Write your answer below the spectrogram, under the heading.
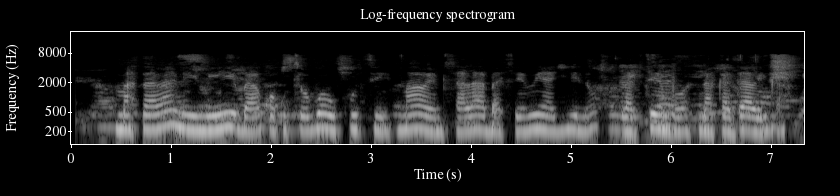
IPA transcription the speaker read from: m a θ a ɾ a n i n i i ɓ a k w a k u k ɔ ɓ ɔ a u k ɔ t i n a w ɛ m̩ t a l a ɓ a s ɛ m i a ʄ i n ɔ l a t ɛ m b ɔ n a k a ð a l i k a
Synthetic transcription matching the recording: m a θ a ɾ a n i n i i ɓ a k w a k u t ɔ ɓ ɔ a u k u t i m a w ɛ m̩ s a l a ɓ a s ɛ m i a ʄ i n ɔ l a t ɛ m b ɔ n a k a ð a l i k a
